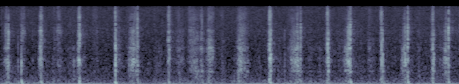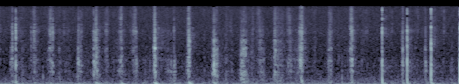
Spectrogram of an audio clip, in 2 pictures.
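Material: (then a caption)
Plastic. Fingertips and short nails tap and rub the body of an empty, hollow clear plastic bottle with a teal cap, held sideways. Around thirty sharp, bright clicks ring out in an uneven rhythm over a soft rustling, scratchy background. Each tap dies away almost instantly.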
